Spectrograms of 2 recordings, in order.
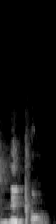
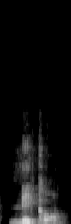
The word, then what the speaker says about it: Nikon: pronunciation is it's it's nikon that's how you pronounce it because it's japanese product and the pronunciation is knee nippon nihon nikon not nikon okay so it's a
